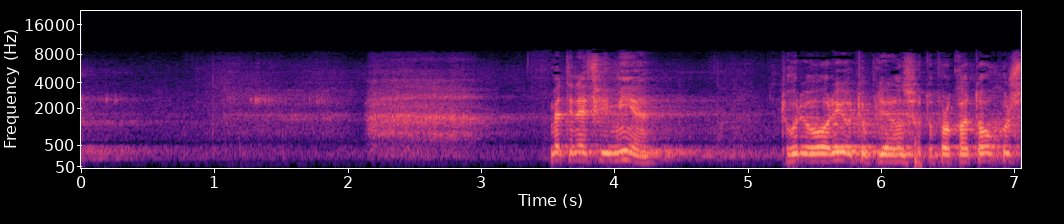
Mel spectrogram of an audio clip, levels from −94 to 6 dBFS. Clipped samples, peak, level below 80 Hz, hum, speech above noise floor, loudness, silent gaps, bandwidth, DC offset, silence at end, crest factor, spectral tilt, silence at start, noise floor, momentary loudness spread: under 0.1%; 0 dBFS; -64 dBFS; none; 32 dB; -18 LUFS; none; 8.8 kHz; under 0.1%; 0 s; 20 dB; -3.5 dB/octave; 0 s; -49 dBFS; 24 LU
